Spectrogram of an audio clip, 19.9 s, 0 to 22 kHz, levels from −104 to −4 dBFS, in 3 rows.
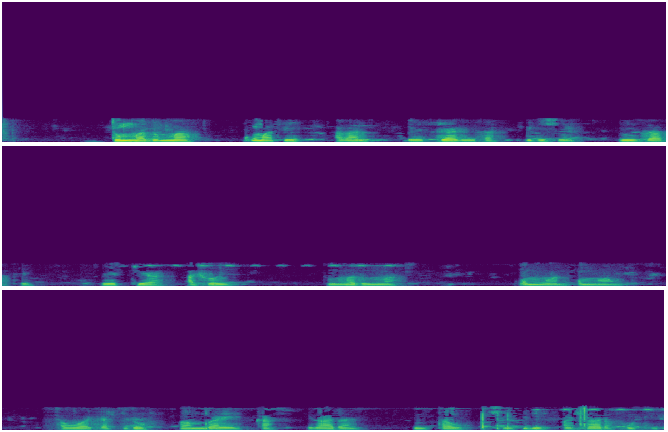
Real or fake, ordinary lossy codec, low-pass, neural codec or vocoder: real; AAC, 16 kbps; 3.6 kHz; none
